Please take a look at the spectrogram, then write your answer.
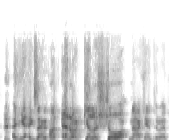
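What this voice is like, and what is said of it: Brief, abandoned Scottish accent attempt. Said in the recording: “trying to do my Scottish accent ... I'll see if I could start doing the Scotland accent, and then I'm gonna bail on it ... I can bail on my Scottish accent at any time ... I tried for not even one whole sentence.”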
